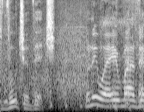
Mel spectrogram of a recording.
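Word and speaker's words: Vučević: and big man nicola vusavich maybe not the most athletic but shack his skill level makes him a factor well first of all they call me shakovic you said his name wrong it's vucha but anyway it reminds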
